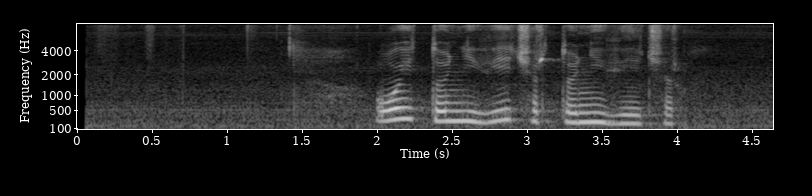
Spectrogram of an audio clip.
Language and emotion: Russian, neutral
